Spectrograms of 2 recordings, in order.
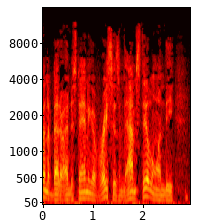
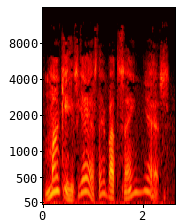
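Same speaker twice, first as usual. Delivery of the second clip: mock coworker; 10 semitones higher, 3 dB quieter than usual. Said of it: "That's how I'm talking".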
